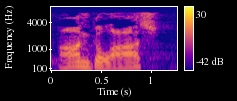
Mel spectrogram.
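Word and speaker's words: angelos (ἄγγελος): The Greek word is angelos, which is spelled like it has a double G in the Greek, but whenever you have a double G, the Greeks pronounced it as if it was an NG, and that's where we get our word angel.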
